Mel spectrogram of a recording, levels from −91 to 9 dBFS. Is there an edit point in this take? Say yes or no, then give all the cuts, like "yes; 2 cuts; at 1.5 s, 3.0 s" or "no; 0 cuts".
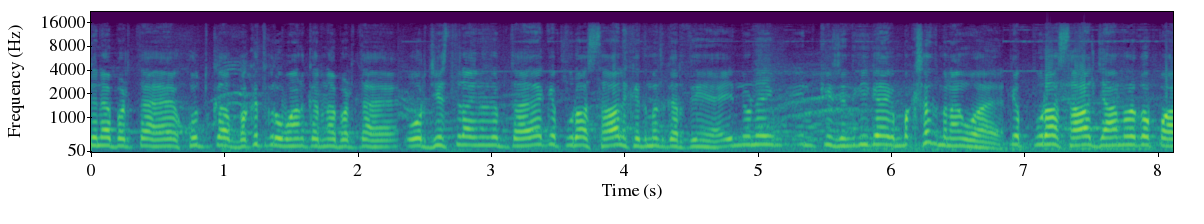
yes; 2 cuts; at 2.3 s, 6.8 s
